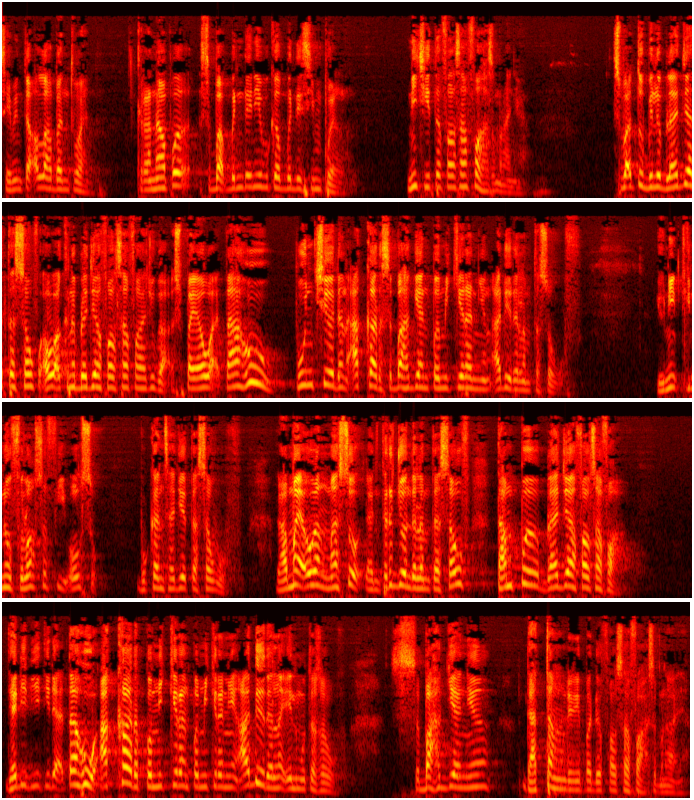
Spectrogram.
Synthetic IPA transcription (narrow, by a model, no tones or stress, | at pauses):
sajmint̪aʔɑlːahbant̪ua̰n | kəɾanãːpəsəbap̚bəndənibukanbəndəsimpə̰l | nit͡ʃɾit̪əfalsafahsəmənahɲa | səbap̚t̪ubilabəlad͡ʒart̪asawufa̰waʔ̚kənabəlad͡ʒarfalsafahd͡ʒuɡa̰ʔsu̥pajaːwa̰ʔt̪aɦupuɲt͡ʃədanʔa̰karsəbaɦaɡianpəmikiɾanjaŋʔa̰dədalamt̪asawʊ̰f | junit̪unofilɔsofiʔɔlso | bukansad͡ʒat̪asawʊf | ramãjoɾaŋmasʊʔdant̪ərd͡ʒɔndalamt̪asaʊft̪ampəbəlad͡ʒarfalsafa̰h | d͡ʒadidiət̪idaʔt̪aɦuʔakarpəmikiɾanpəmikiɾanjaŋadədalamilmut̪asawʊ̰f | səbaɦaɡianɲə̃ | dat̪aŋdaɾipadafalsafa̰hsəbənarɲa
